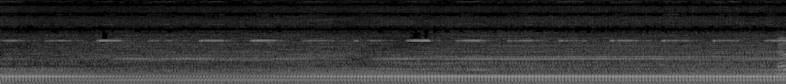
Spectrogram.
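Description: Aerial lift bucket boom extending out laterally, a steady mechanical engine drone with intermittent high beeping tones running throughout, close and fairly loud with no talking.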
